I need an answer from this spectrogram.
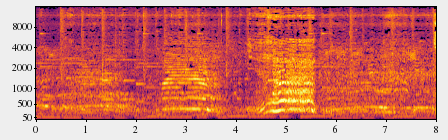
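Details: Jumbo Pegon bull, tall and big-bodied, offered for sale at the Winongkidul cattle market: two bursts of deep, arching moos around the middle, over a steady pulsing low music beat and light market noise.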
